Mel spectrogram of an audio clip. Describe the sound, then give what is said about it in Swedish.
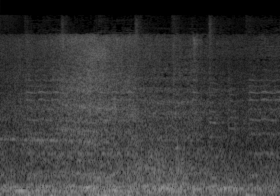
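A train rumbles steadily along the rails as it rolls into a station, a dense, continuous low roar with some hissing on top, moderately loud, with no voices over it. “En timme efter att tåget rullat in träffar Frank en kille som är lika gammal som han själv.”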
